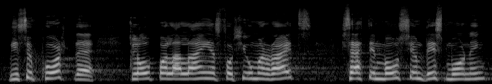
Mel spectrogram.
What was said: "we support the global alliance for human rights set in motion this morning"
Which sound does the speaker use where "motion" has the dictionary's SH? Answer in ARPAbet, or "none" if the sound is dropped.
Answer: S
